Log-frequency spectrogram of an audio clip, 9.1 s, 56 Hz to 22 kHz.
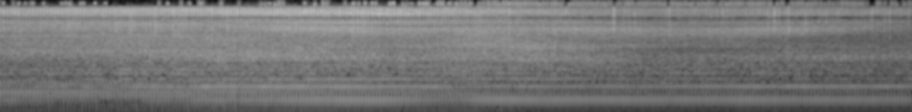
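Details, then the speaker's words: Yard Machines (MTD) 22" High Wheeler push mower, 4HP Quattro Briggs & Stratton, after all found issues corrected, test cutting passes: strong, even engine note holding speed while cutting, easing slightly at end; pulling well, healthy. "we've corrected all the issues that we found and I think the last thing is just to do a couple passes with it and see how it does"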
